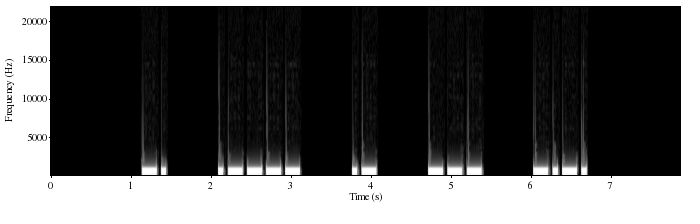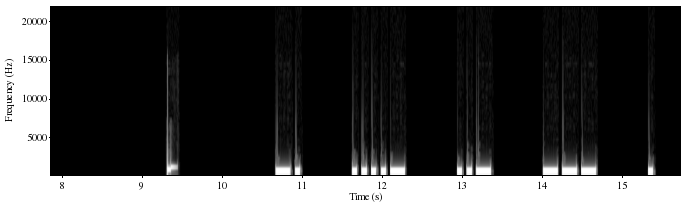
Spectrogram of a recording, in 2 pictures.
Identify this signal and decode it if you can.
Morse code, heard as a keyed tone, about 20 wpm, spaced as for 10 wpm, 700 Hz. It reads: N1AOC N4UOE
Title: 109 Lesson 18g - Letter m - Call Signs 20wpm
